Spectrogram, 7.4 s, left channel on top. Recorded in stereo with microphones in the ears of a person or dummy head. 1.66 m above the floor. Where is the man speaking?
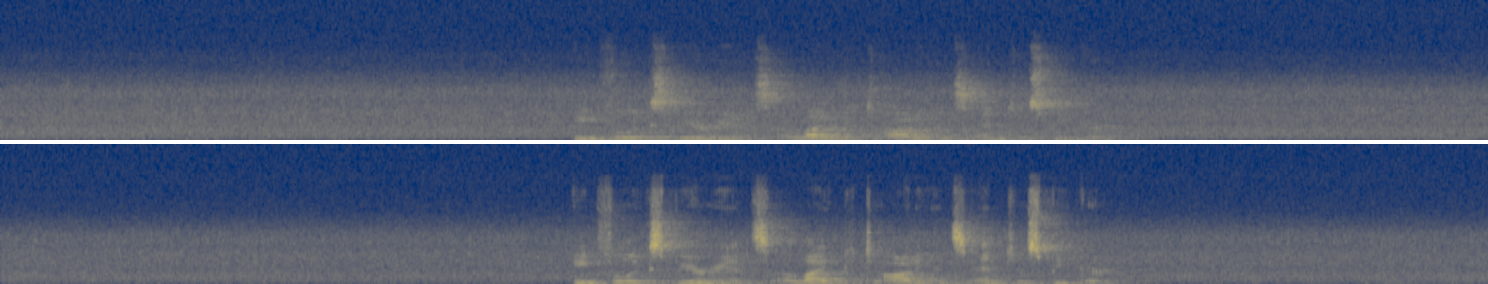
85° right, 0.7 m.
